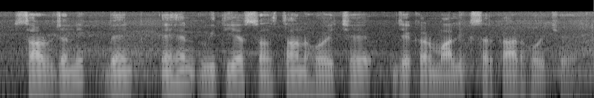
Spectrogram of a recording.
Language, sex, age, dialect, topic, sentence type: Maithili, male, 25-30, Eastern / Thethi, banking, statement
